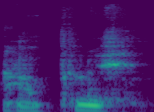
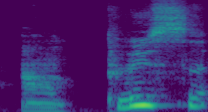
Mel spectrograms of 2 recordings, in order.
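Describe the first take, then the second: First: The final S of plus is silent. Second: The final S of plus is pronounced. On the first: The speaker calls it wrong. "et non pas" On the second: The speaker calls it right. "on dit bien"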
